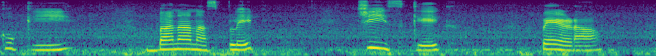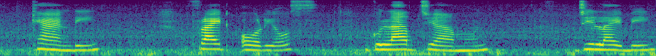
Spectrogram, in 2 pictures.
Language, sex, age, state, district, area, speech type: Telugu, female, 18-30, Telangana, Kamareddy, urban, spontaneous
